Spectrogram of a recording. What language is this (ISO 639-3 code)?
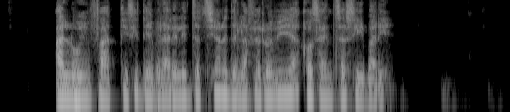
ita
